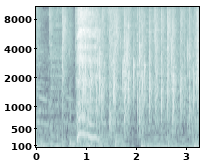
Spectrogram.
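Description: A canned applause effect played by the operator of a radio show: a crowd claps densely and steadily for about three seconds, with a brief rising cheer or whoop near the start, and no clear speech over it.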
